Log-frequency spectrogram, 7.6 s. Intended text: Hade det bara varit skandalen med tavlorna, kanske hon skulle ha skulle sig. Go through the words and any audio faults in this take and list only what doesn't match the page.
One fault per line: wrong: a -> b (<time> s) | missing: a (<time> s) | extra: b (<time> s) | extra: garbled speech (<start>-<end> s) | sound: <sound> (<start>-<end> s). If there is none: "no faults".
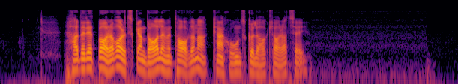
wrong: skulle -> klarat (4.4 s)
